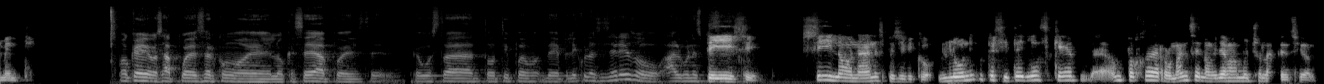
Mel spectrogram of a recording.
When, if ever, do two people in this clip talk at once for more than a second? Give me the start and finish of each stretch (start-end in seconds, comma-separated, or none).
none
